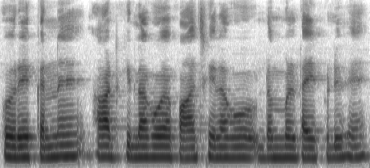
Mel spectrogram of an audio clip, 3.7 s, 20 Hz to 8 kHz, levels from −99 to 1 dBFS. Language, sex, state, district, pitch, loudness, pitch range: Marwari, male, Rajasthan, Nagaur, 150 Hz, -19 LUFS, 145-155 Hz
